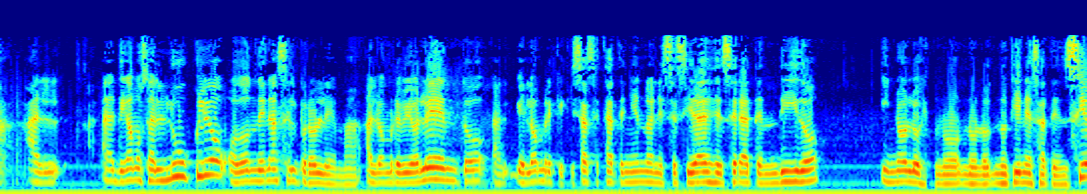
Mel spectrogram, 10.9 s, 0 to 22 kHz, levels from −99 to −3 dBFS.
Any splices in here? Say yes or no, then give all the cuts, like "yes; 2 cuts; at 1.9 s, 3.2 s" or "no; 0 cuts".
yes; 2 cuts; at 1.0 s, 9.4 s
